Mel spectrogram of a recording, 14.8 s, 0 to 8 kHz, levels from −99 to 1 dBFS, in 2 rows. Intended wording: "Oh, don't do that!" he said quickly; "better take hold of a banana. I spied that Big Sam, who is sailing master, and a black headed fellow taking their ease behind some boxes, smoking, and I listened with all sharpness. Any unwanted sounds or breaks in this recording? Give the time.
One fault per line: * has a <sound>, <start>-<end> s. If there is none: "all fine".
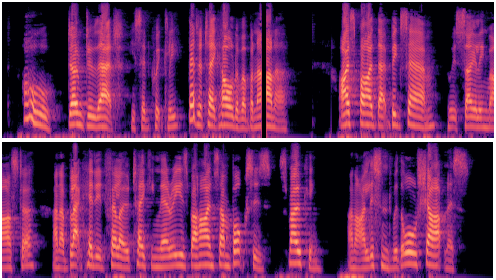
* has a dropout, 3.9-4.0 s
